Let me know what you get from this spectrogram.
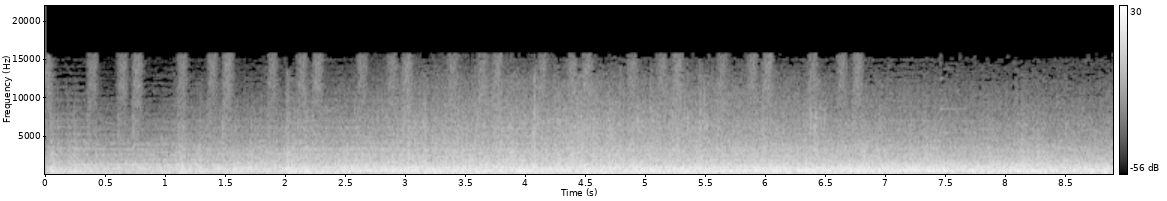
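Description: A diesel railcar running across a steel girder railway bridge: loud noise of wheels and the steel deck that builds about two seconds in, holds steady, and eases near the end.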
